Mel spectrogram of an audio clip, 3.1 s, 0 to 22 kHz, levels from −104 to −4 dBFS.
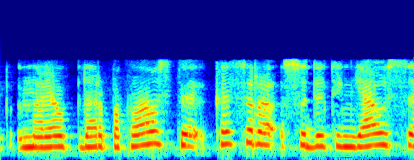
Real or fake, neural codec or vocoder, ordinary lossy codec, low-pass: fake; codec, 44.1 kHz, 7.8 kbps, Pupu-Codec; AAC, 48 kbps; 5.4 kHz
